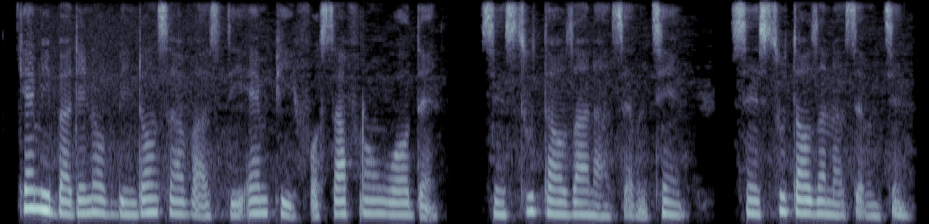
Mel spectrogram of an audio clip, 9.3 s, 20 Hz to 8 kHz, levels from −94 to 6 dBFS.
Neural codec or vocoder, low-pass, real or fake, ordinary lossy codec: none; none; real; none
